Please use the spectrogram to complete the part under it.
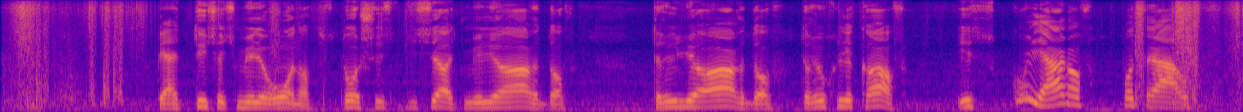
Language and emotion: Russian, positive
